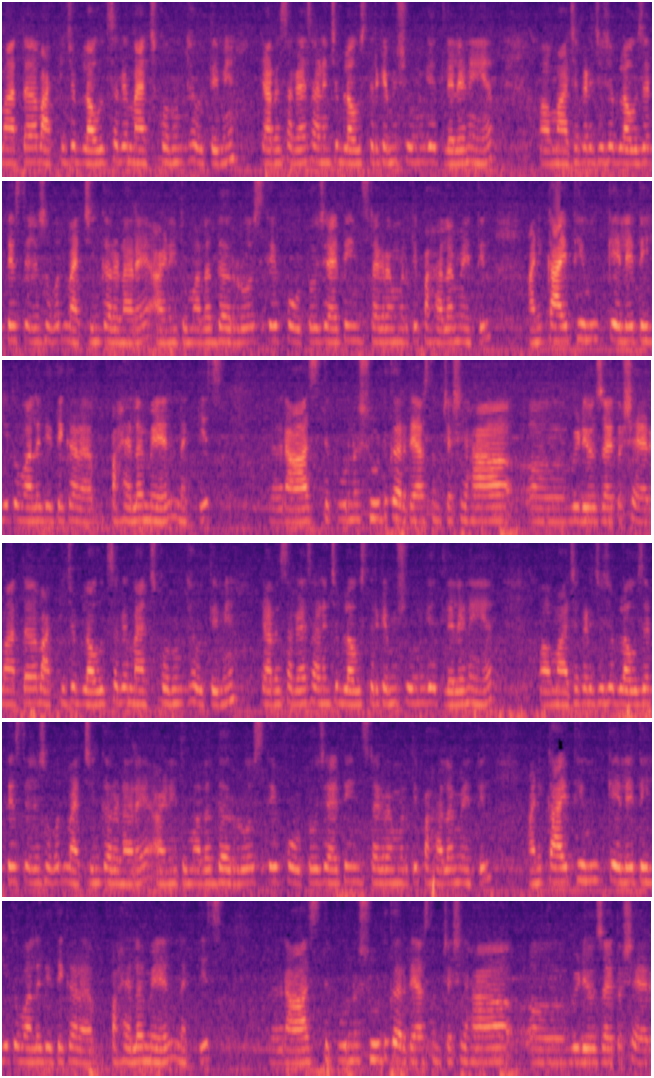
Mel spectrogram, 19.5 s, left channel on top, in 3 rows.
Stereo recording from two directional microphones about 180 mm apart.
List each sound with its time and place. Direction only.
0.0 s speech: 15° right (ahead or behind)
